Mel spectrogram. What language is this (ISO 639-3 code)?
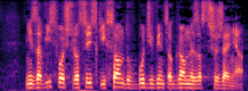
pol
